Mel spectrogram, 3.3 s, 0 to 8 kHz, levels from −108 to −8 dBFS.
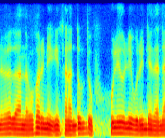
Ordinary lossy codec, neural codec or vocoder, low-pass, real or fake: AAC, 48 kbps; codec, 24 kHz, 0.9 kbps, WavTokenizer, large speech release; 7.2 kHz; fake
